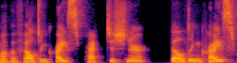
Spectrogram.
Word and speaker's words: Feldenkrais: Feldon Christ rhymes with paradise and bones for life movement intelligence senior trainer.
